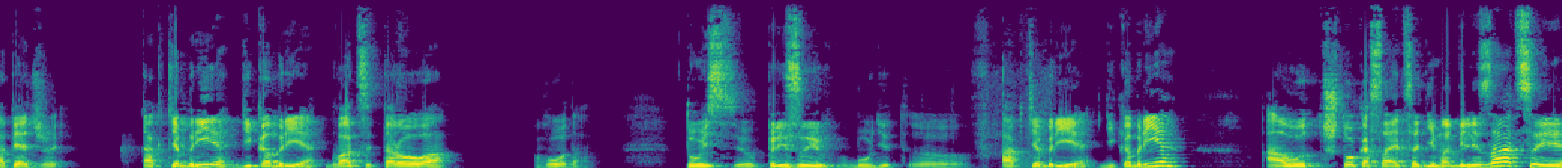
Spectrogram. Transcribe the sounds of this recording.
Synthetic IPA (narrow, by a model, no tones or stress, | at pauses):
ɐpʲædʲʐɨ̰ | ɐktʲɪbɾʲedʲɪkɐbɾʲe̞d̪vat̪sɨtʲft̪ɐɾo̞və | ɣo̞d̪ə̰ | t̪o̞jɪsʲtʲpɾʲɪzɨfbudʲɪt̪vɐktʲɪbɾʲe̞dʲɪkɐbɾʲe̞ | ɐ̰vo̞t̪ʂt̪o̞kɐsajɪt̪sədʲemɐbʲɪlʲɪzat̪sɨɪ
